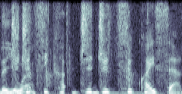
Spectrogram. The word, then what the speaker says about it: Jujutsu Kaisen: Jujutsu Kaisen.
